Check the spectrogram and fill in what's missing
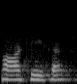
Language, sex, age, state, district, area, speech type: Hindi, female, 18-30, Madhya Pradesh, Hoshangabad, rural, conversation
